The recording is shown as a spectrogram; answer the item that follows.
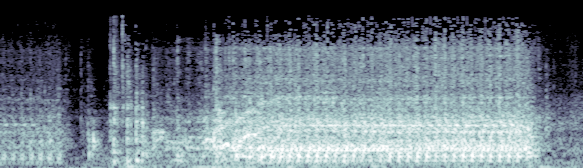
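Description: Sewing machines stitching medical gowns in a workshop give a rapid, rattling mechanical whir. It starts as short uneven bursts, settles into a loud, steady run of about three seconds, then stops abruptly.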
